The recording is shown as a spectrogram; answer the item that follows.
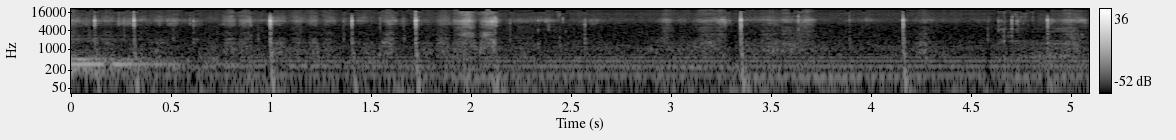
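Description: Chalk or marker writing on a board in a lecture room, a series of short irregular taps and scratches over a faint background hum, with no voice.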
